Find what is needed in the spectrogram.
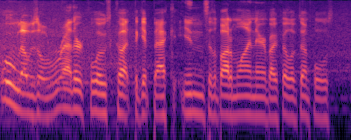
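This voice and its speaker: A man at a moderate pace, his pitch medium and its variation ordinary. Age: 20s. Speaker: sim racing commentator. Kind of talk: live commentary. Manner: animated.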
